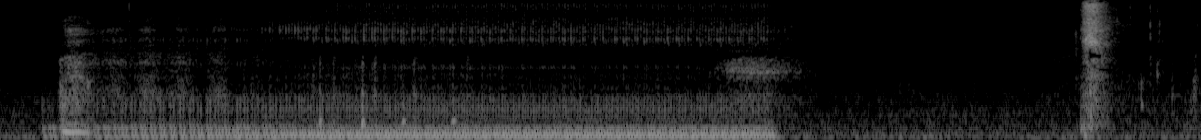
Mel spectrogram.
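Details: Growling Shiba Inu, a loving family pet expressing affection to its owners in its morning routine; a deep, buzzing rumble lasting about three and a half seconds, then quiet, then a brief sharp snort-like burst.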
